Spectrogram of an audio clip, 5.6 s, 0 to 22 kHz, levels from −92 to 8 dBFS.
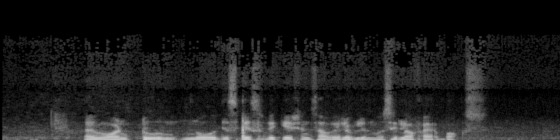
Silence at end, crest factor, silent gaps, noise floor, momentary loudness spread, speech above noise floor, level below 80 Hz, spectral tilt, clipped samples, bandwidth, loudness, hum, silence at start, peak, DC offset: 0.8 s; 20 dB; none; -57 dBFS; 9 LU; 36 dB; -54 dBFS; -7 dB/octave; under 0.1%; 15.5 kHz; -22 LUFS; none; 0.55 s; -4 dBFS; under 0.1%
